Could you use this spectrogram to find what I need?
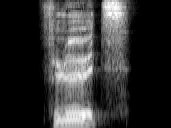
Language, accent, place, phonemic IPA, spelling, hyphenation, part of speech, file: German, Germany, Berlin, /fløːt͡s/, Flöz, Flöz, noun, De-Flöz.ogg
- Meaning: seam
